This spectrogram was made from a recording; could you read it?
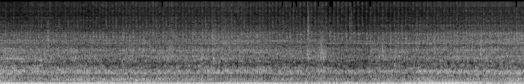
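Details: Honda Acty Truck HA9 SDX 4WD 5MT, 218,000 km, deep rough rumble with loose knocking under engine drone, most noticeable when shifting from forward to reverse; worn propeller shaft universal joint bearing, under 1 mm play, fixed by replacing propeller shaft assembly.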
